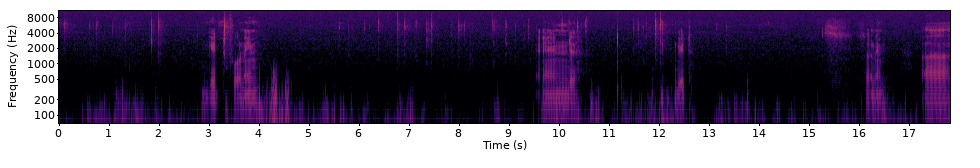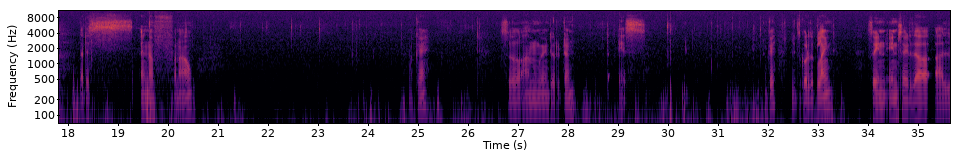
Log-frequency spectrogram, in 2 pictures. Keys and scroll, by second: 1.9 ctrl+space, 12.1 ctrl+space, 25.9 ctrl+s, 30.9 ctrl+s.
